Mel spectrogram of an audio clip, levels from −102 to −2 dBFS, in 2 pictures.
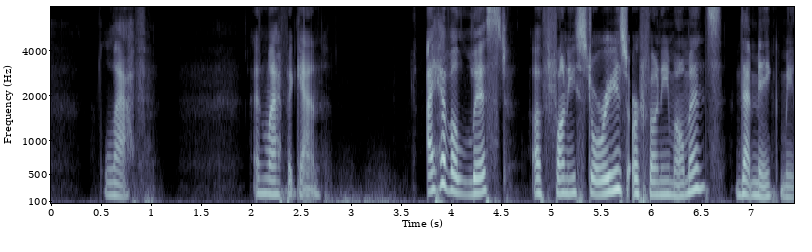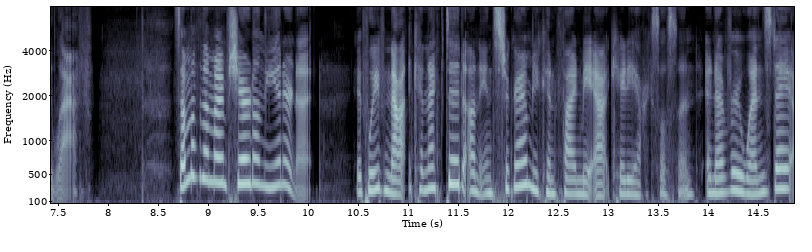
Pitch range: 200-265 Hz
